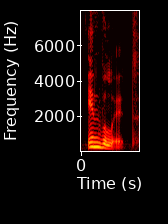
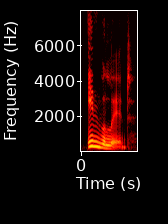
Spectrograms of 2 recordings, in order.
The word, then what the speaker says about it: invalid: on the first syllable the next sentence that we have the insurance was in invalid for the invalid i'll repeat the insurance was invalid for the invalid so here i stress on the syllable in the middle invalid so invalid is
